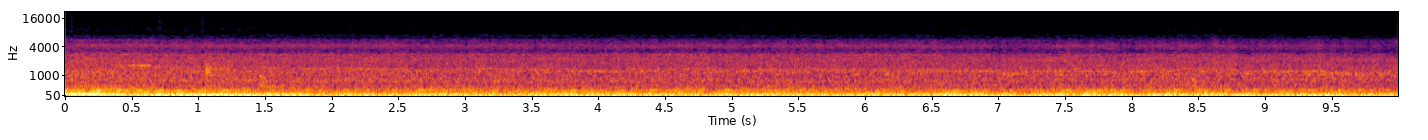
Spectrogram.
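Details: Barn-find Chevrolet C10 V8, unused 17 years, after fixing the stall by resetting timing to zero from 37 degrees over-advanced: even, steady low rumble holding idle without stumbling or dying.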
